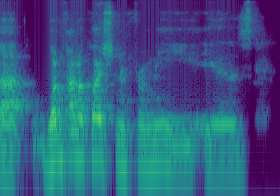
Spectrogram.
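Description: A somewhat breathy man speaks with lively intonation over a quiet background. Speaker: webinar moderator. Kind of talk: moderated webinar. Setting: video call. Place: home room. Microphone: video call.

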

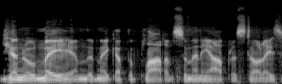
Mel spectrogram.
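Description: A man's very deep, low voice with a bright, sharp tone and an American accent, at a fairly quick pace over a quiet background. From United States. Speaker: opera singer and radio host. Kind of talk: radio program hosting. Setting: radio broadcast. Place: studio.

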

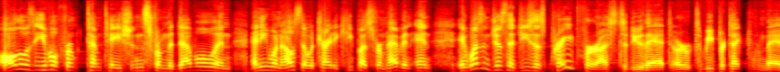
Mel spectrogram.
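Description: Over a quiet background, a man talks at a fairly quick pace in a dry sound with no echo. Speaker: pastor. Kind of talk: children's sermon. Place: church.

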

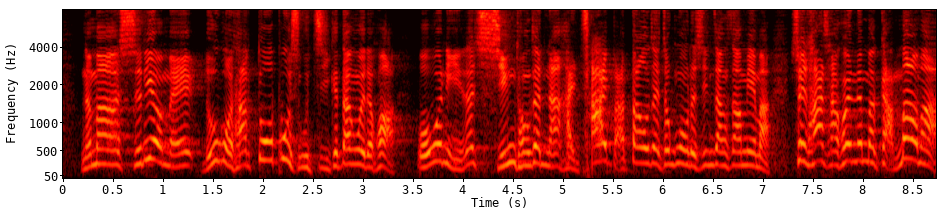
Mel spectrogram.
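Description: Lively intonation runs through this man's speech. His pitch is extremely high. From Taiwan. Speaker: military commentator. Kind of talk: TV talk show panel discussion. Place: studio.

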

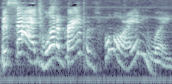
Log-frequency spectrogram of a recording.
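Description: This cartoonish character voice has a bright, sharp tone, very wide pitch swings and a fairly slow pace.

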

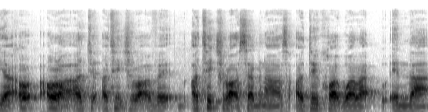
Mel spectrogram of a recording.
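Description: A man's fairly quick speech comes through over a quiet background. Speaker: show host. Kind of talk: interview conversation. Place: home room.

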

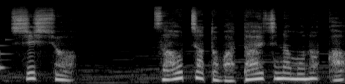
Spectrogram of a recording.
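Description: In a put-on character voice, a woman speaks slowly at a fairly high pitch with a husky, rough edge and a slightly mellow tone, the sound dry and close with no echo and faint music in the background. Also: ordinary pitch variation.

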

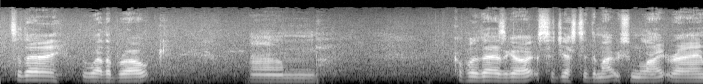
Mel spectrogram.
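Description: Over noticeable background noise, a man speaks at a fairly slow pace in a monotone, flat intonation, with a dry sound and no echo. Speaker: hiker vlogger. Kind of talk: casual vlog chat. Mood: cheerful, chatty. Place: open country. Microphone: phone near.

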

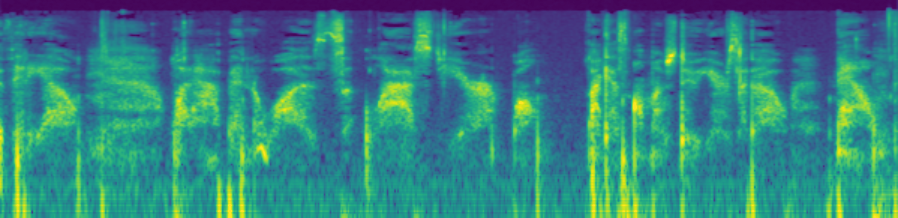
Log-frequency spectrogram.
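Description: Soft-spoken and whispering, a woman speaks at a very slow pace with light background noise. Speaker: ASMR content creator. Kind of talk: casual channel update chat. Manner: soft close-mic whisper. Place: home room. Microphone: studio mic.

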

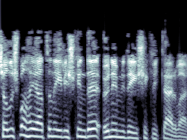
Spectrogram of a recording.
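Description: Fairly quick speech from a man, dry and close with no echo, against a quiet background. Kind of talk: news reading. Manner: formal, brisk broadcast-news delivery, even and authoritative.

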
